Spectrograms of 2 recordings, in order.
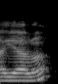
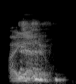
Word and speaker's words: Ayalu: And then if I could turn to Ayala, I'm not even sure if I'm pronouncing your name correctly. Can you please school me in how to pronounce your name? You're almost there, Ayalu.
